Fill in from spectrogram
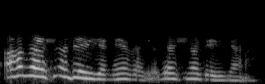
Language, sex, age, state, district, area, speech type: Dogri, female, 60+, Jammu and Kashmir, Kathua, rural, conversation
